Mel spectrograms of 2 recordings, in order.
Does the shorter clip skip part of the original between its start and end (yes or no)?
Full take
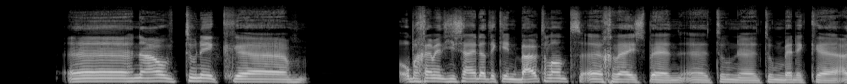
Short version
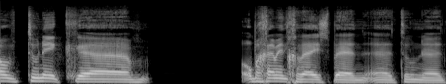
yes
